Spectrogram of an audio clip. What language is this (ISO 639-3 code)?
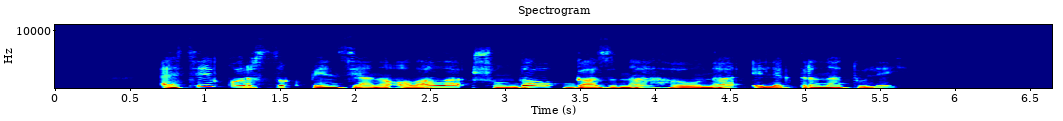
bak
